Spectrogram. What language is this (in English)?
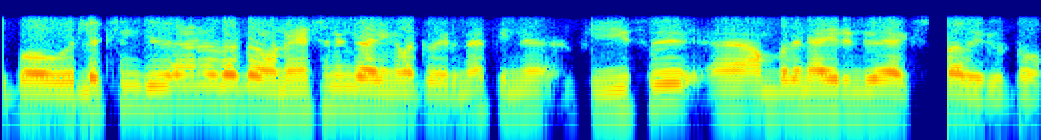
Malayalam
